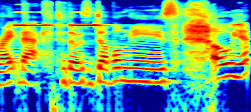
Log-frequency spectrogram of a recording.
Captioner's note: timer beeps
